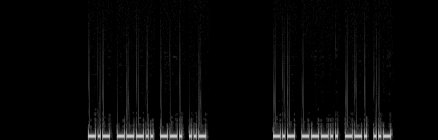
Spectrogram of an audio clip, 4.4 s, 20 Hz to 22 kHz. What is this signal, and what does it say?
Morse code, heard as a keyed tone, about 50 wpm, 700 Hz. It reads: K8GU K8GU
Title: Easy Call Signs Repeated 2x - 50wpm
